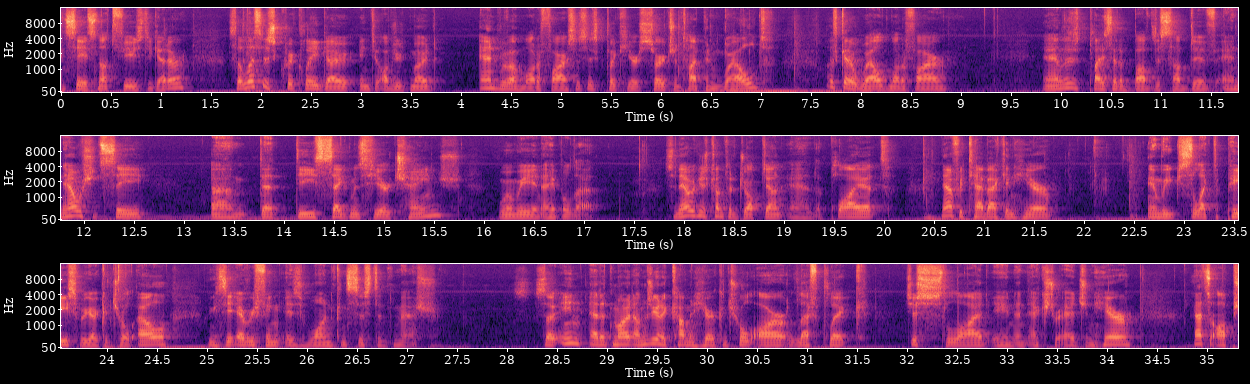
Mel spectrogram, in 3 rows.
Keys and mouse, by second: 0.5-1.6 right drag, 1.6 Tab, 4.1-7.8 drag, 8.5 middle click, 9.9-10.7 drag, 11.5 shift+middle drag, 16.2-17.5 middle drag, 18.3-19.1 drag, 20.1 Tab, 20.4 middle drag, 20.8 alt+a, 21.4 shift+middle click, 23.6 ctrl+l, 24.6 g, 25.3 right click, 25.6 middle click, 27.1 shift+click, 27.6 ctrl+r, 28.3 click, 28.9 middle click, 29.8 ctrl+r, 32.8 click, 33.0 middle click, 33.8 shift+middle drag, 34.4 g, 34.7 y.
